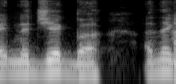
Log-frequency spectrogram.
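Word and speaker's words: Njigba: you say it so the N is silent it's a half silent n ah what what Jackson Smith and jigba jigma that's what I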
